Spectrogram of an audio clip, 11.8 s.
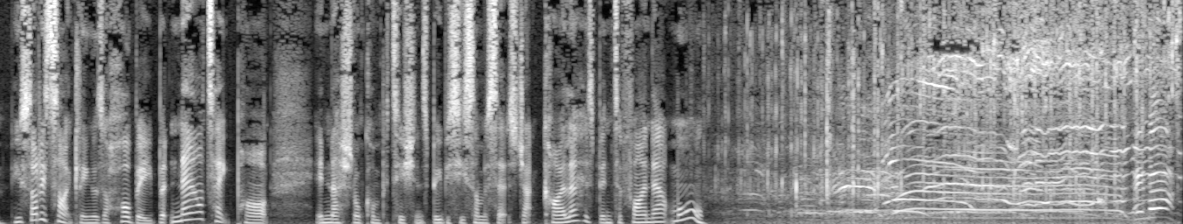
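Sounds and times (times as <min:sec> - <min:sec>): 
speech: 0:00.2 - 0:07.6
expectant and excited crowd on the streets of Paris at cycling race: 0:07.2 - 0:11.8.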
